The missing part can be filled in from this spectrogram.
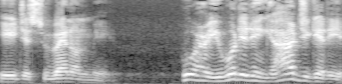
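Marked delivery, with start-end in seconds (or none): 1.8-3.4 put-on South African accent with raised pitch. Retelling a manager's questions at a fire exit: imitating a south african accent. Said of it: "with his South African accent".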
